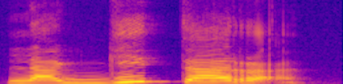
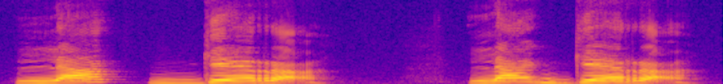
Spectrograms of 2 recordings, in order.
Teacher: Das U wird nicht ausgesprochen, wenn wir die Kombination G-U-I oder G-U-E haben.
